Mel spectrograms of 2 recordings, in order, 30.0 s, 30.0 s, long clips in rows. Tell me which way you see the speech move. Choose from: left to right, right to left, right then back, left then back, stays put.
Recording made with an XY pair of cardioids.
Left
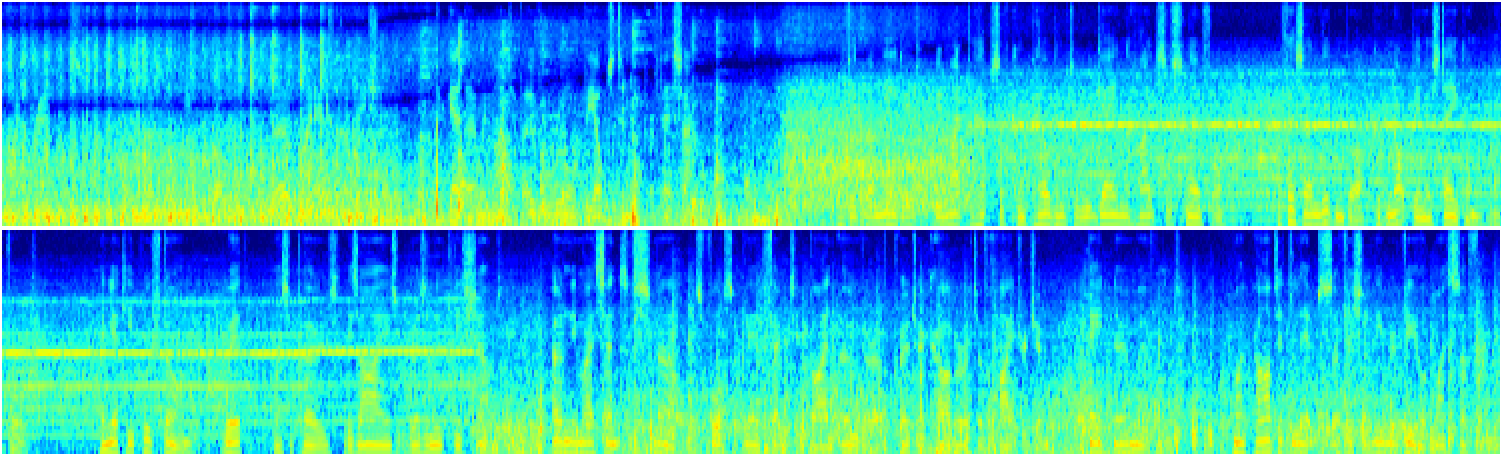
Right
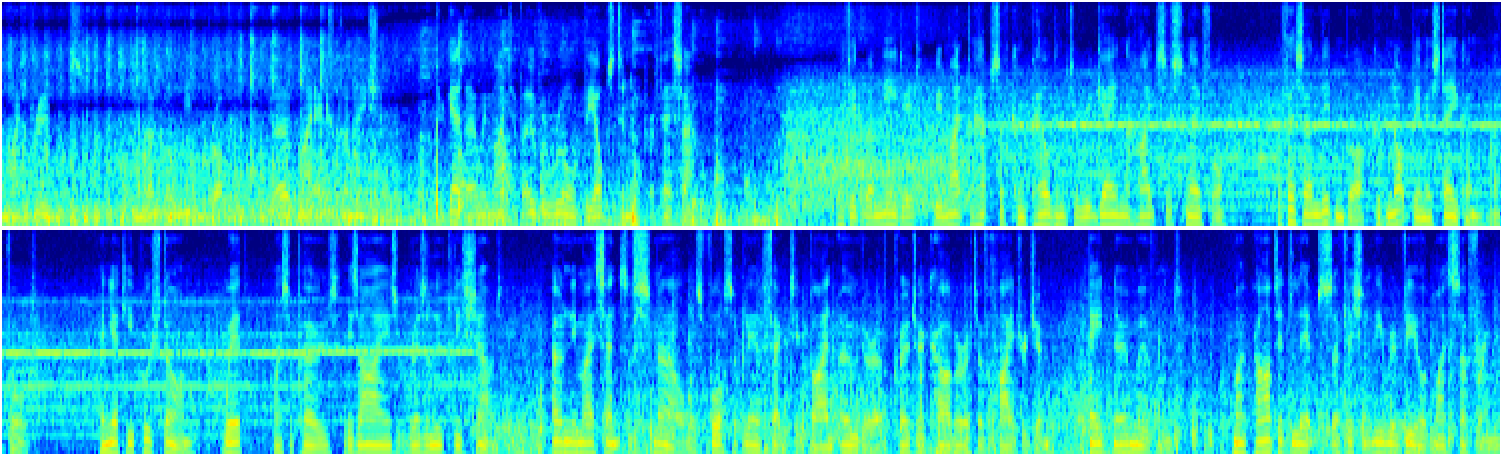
stays put.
